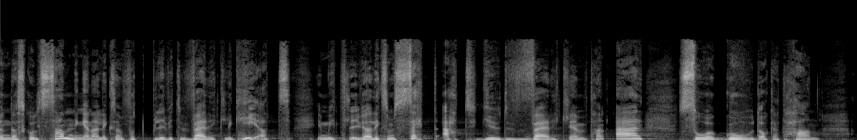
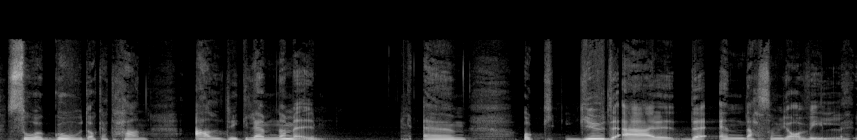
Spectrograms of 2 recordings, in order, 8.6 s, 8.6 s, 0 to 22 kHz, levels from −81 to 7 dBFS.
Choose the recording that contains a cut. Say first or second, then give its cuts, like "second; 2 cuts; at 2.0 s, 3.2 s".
first; 1 cut; at 5.9 s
